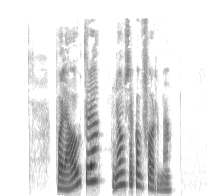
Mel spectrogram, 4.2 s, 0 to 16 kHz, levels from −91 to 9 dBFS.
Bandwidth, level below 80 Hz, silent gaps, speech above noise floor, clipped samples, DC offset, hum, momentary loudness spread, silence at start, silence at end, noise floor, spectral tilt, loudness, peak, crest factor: 11.5 kHz; -82 dBFS; none; 52 dB; under 0.1%; under 0.1%; none; 14 LU; 1.15 s; 0.75 s; -77 dBFS; -5 dB/octave; -26 LUFS; -6 dBFS; 22 dB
